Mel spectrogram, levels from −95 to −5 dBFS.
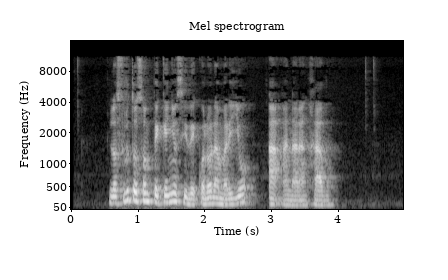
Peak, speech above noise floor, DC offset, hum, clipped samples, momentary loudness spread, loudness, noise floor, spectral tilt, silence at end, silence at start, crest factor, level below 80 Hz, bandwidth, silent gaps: -2 dBFS; 38 dB; under 0.1%; none; under 0.1%; 7 LU; -20 LUFS; -58 dBFS; -5.5 dB/octave; 1.05 s; 0.55 s; 20 dB; -54 dBFS; 11.5 kHz; none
